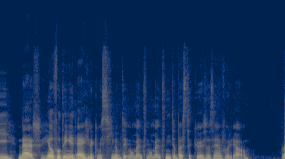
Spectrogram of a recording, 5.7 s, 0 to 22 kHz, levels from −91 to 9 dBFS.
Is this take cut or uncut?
cut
